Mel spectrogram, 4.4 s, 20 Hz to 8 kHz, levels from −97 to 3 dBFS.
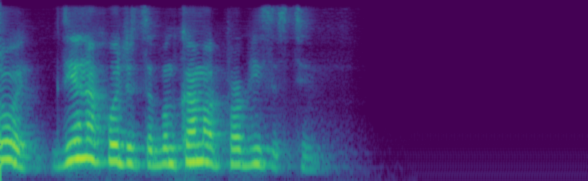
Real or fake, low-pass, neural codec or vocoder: fake; 7.2 kHz; codec, 16 kHz, about 1 kbps, DyCAST, with the encoder's durations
